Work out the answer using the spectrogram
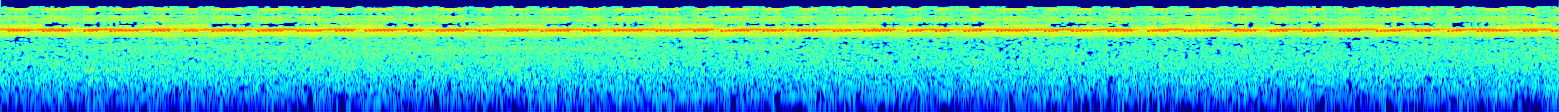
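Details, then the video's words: Fast, rhythmic high-pitched insect pulses repeat in a dense, steady stream, with thinner trilling calls faintly above and no other sounds. "Sound · Nature Sound of nature sounds scenery L · insect"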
